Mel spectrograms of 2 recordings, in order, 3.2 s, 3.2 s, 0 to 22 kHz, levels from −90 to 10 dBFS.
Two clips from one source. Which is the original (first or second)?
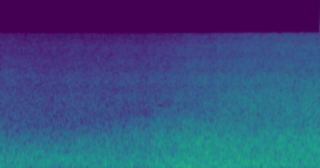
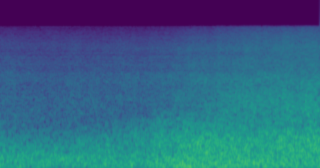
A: first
